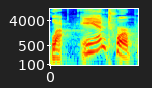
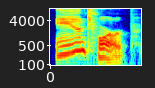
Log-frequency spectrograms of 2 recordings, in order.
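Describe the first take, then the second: First: Antwerp said higher, with a clear "an" at the start; a touch of an excited tourist saying Antwerp; mock tourist pronunciation. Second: Antwerp said as /əntʰwər p/, with the first vowel reduced to a schwa; flat American Antwerp with a heavy r; own American way of saying it. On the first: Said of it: "The way that I say it". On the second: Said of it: "The way that I say it, though, is the pits". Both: Shown as a demonstration.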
